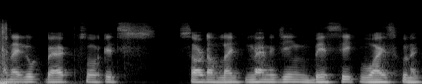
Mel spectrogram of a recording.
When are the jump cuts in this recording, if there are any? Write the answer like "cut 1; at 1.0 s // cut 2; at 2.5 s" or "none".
none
